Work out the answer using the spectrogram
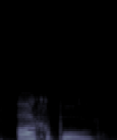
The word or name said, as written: arbol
